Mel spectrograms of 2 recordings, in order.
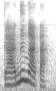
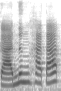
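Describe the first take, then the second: First: The h sound in the middle is silent. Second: The h sound in the middle is pronounced. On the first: "in the natural way, dahil nasalized din po... nagiging silent ulit si hiyot" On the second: "in the normal beginner way po"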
